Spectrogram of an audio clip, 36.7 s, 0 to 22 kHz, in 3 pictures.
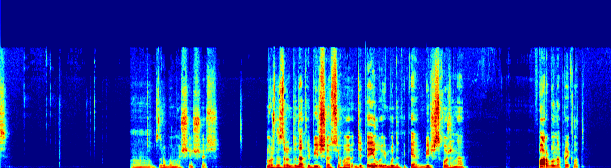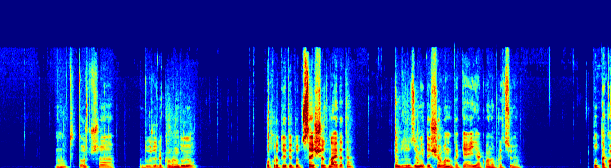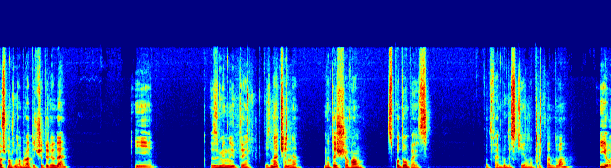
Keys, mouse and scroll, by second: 1.9 Return, 3.1 click, 15.3 click, 16.7 6, 17.1 BackSpace, 17.2 5, 17.4 Return, 19.7 click, 19.9 2, 20.4 Return, 23.6 click, 24.5 click, 26.3 click, 30.0 Return, 34.3 click, 34.5 2, 35.0 Return.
